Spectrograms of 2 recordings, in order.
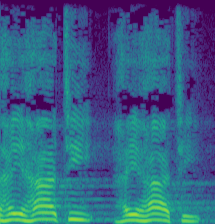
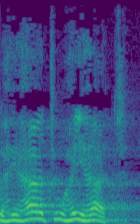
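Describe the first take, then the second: First: The word ends with an 'i' vowel. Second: The word ends with an 'a' vowel.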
